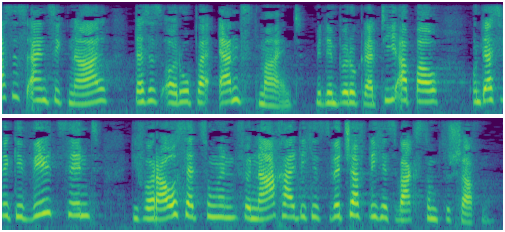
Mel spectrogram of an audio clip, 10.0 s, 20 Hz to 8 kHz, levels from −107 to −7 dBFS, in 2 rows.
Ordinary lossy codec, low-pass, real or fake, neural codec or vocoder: none; 7.2 kHz; real; none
